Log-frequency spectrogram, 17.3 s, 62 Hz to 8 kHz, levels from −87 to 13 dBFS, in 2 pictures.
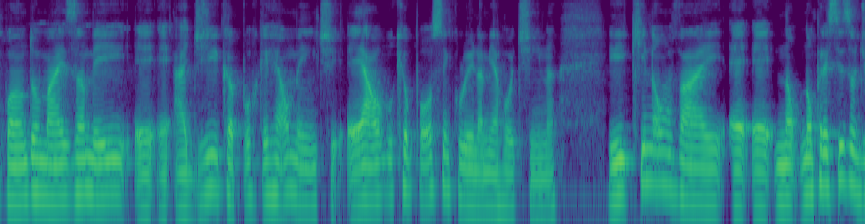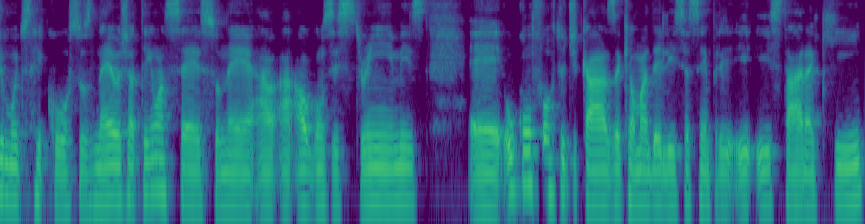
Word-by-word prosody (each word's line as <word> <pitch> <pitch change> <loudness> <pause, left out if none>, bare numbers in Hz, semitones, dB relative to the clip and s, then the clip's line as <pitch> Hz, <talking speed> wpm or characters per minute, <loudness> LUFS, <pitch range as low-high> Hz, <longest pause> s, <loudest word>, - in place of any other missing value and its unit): quando, 115 +3 +3
mas 115 +1 +3
amei, 125 -1 +2
eh 95 0 -1
eh, - - -12
a 95 +1 -1
dica 120 +6 -1
porque, 115 +1 -5
realmente, 120 -4 -2
é - - +4
algo 115 +2 +3
que 125 - -11
eu - - +3
posso 130 +2 -1
incluir 115 -6 0
na 95 - 0
minha 95 0 -1
rotina 90 -2 -5 0.5
e 120 +4 +5
que 160 +6 -1
não 150 -2 0
vai 110 -5 +2
eh 100 - +3 0.2
eh, - - -4
não 115 +1 +2
não 125 +2 +4
precisam 150 +2 +2
de 125 -2 -1
muitos 110 -2 -1
recursos, 100 -4 -5
né, 105 +1 +2
eu 110 - +4
já 110 0 -2
tenho 120 +4 -3
acesso, 100 -7 -2
né, 95 0 -1
a 95 - -5
a 100 0 -3
alguns 100 +1 0
streamings, 105 +1 -1 0.4
eh, 95 -1 +2
o - - +2
conforto 130 -5 -1
de - - -8
casa 100 0 +3
que - - -7
é - - +2
uma 100 0 +1
delícia 100 +1 -1
sempre 100 -1 -3
e 100 - -2
e - - 0
estar 100 -1 0
aqui. 105 +4 -2
105 Hz, 185 wpm, -24 LUFS, 100-120 Hz, 0.5 s, e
